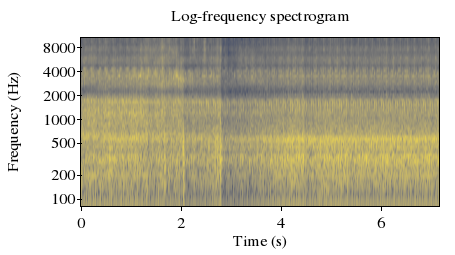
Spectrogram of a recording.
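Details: Ford Transit 2.2 (7G) 2013 diesel, cold start after about a minute running, after turbo repair (new compressor wheel, shaft bushings, seals; actuator motor, worm and sector replaced): steady idle with thin high non-changing whistle; repair failed, owner suspects imbalance.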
